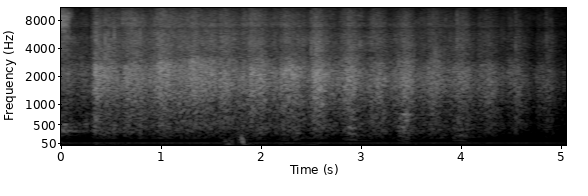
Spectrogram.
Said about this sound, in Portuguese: Pode aplaudir Jesus.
